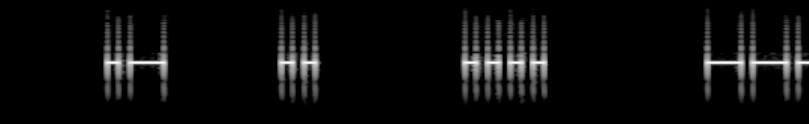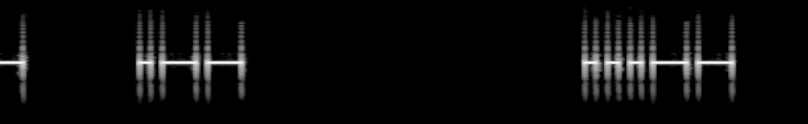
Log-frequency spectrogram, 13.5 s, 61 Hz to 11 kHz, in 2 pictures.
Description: Morse code, heard as a keyed tone, about 13 wpm, spaced as for 6 wpm, 800 Hz. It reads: AIHOW 3
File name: LEZIONI / 5 LBVC / 5 LBV ws 12wpm 3015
